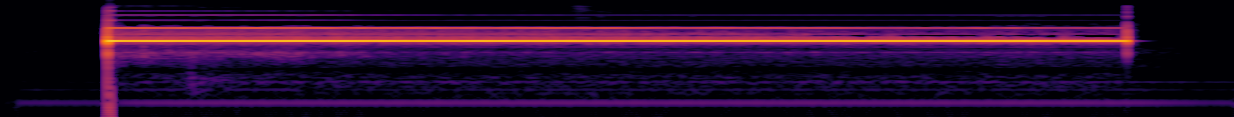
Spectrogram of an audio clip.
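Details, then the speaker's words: HeartMate II LVAD system controller: a continuous, steady high-pitched tone of about five seconds, the driveline disconnected hazard alarm, meaning the driveline is not properly connected and the pump has stopped. "drive line disconnected alarm what you see and hear this alarm is indicated by pump running symbol is off-black connect drive line appears on the user interface screen flashing red heart warning light on the user interface flashing red light adjacent to the drive line connection constant audio tone"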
